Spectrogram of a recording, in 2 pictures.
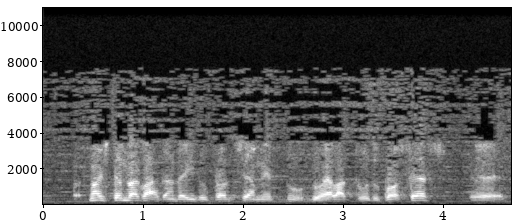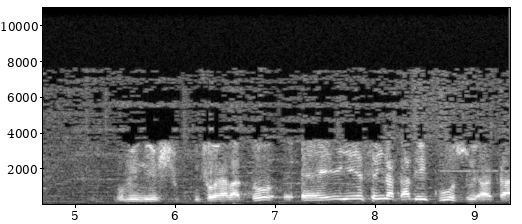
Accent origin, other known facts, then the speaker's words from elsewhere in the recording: Northeast Region, Brazil; nós, como nordestinos e brasileiros, a gente não é merecedor disso.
